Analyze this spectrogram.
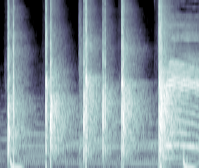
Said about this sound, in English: But I think this year I should applaud myself. Yes, I let's think do it. Ready, go.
